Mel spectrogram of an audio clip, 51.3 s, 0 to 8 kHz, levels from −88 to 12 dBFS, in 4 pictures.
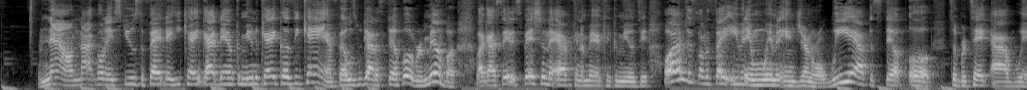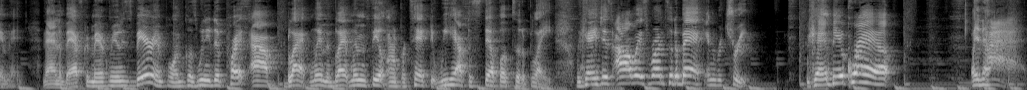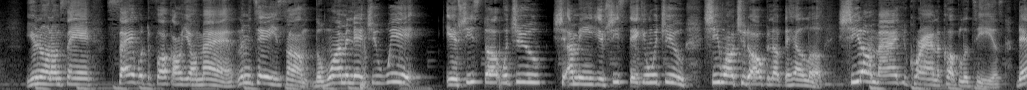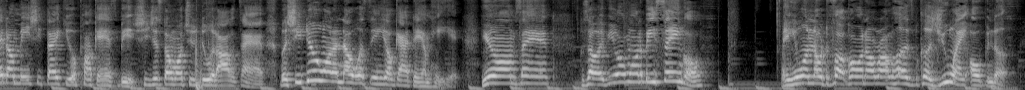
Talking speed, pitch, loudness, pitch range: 250 wpm, 200 Hz, -17 LUFS, 170-240 Hz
